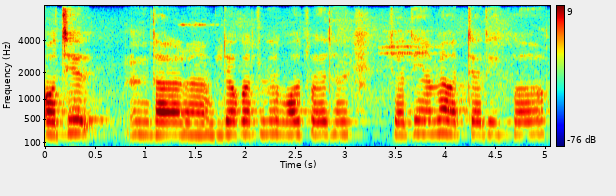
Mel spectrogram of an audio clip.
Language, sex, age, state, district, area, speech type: Odia, female, 18-30, Odisha, Subarnapur, urban, spontaneous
